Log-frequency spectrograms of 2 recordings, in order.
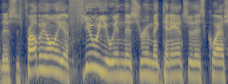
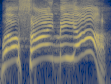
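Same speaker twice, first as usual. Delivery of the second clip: high, mock-eager sarcasm; sarcastic; 4 dB louder than usual. Speaker mocking the idea of a new religion, high mock-eager sarcasm. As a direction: pretend to jump at a bad deal. Sarcastic reply to disciples' plan.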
